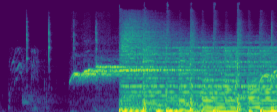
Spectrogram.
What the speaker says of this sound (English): the whistle's pre-recorded because it's impossible to whistle into a microphone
